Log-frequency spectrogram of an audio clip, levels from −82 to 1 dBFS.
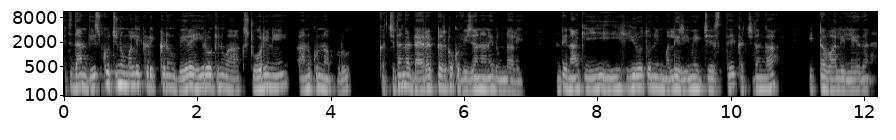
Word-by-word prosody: అయితే 160 - -9
దాన్ని 155 0 +2
తీసుకొచ్చి 165 +3 +2
నువ్వు 175 -2 +7
మళ్ళీ 165 +1 +2
ఇక్కడ 165 -1 -3
ఇక్కడ 155 +2 -1 0.2
వేరే 145 +4 +4
హీరోకి 155 0 +2
నువ్వు 145 -3 -2
ఆ - - -6 0.2
స్టోరీని 150 +2 +2 0.4
అనుకున్నప్పుడు 130 -4 -2 0.5
ఖచ్చితంగా 145 +5 0
డైరెక్టర్‌కు 135 +3 +2
ఒక 140 - -3
విజన్ 130 +2 +2
అనేది 130 -1 0
ఉండాలి. 115 -3 -4 0.5
అంటే 125 +4 -3
నాకు 135 +1 -1
ఈ, - - 0 0.3
ఈ - - 0
హీరోతో 145 +2 +1
నేను 135 -1 +1
మళ్ళీ 130 +3 +2
రీమేక్ 130 +1 +1
చేస్తే 130 +3 -3 0.2
ఖచ్చితంగా 130 +1 -1 0.6
హిట్ 135 +1 -4
అవ్వాలి. 125 0 -1
లేదా 120 0 -5
135 Hz, 155 wpm, -32 LUFS, 130-150 Hz, 0.6 s, నువ్వు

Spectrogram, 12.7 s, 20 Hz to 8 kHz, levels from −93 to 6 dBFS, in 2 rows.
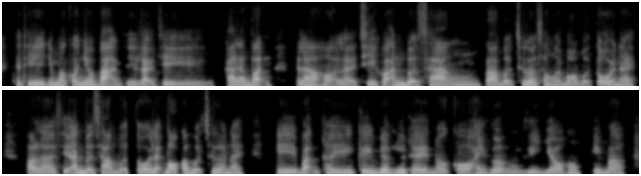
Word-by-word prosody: Thế - - -4
thì 160 -6 +2
nhưng 160 - -1
mà 150 -3 +1
có 135 - 0
nhiều 160 +3 +2
bạn 120 -5 +4
thì 120 -1 -3
lại 115 - +1
chỉ 95 -3 -3 0.3
khá - - +3
là - - +4
bận, - - +3 0.3
thế 155 - -1
là 160 -4 +4
họ 130 - -1
lại 120 -2 -1
chỉ 120 -2 -1
có - - +1
ăn 165 -1 +1
bữa 160 - +3
sáng 150 +10 -1
và 120 -1 +4
bữa 115 - 0
trưa 165 -2 +3
xong 160 -1 -3
rồi 135 - -3
bỏ 110 -4 0
bữa - - -4
tối - - +2
này. - - -1 0.3
Hoặc 120 - +2
là 115 0 0
chỉ - - -1
ăn 145 +2 +3
bữa - - +2
sáng, 115 +1 -1
bữa 130 - -1
tối 125 0 +3
lại - - +2
bỏ 140 - +4
qua 155 - +2
bữa 165 - 0
trưa 175 -2 -1
này. 130 -4 -2 0.3
Thì 120 -2 0
bạn 120 +1 0
thấy 125 +5 -1
cái 145 0 +1
việc 165 -1 +3
như 155 +4 +1
thế 115 -3 +2
nó 125 -2 -3
có 110 -2 +1
ảnh 150 -6 -2
hưởng 105 -2 -2
gì 115 0 -3
nhiều 115 -1 0
không? 155 +5 -3
Khi 165 - -1
mà 115 -6 -2
130 Hz, 285 wpm, -31 LUFS, 115-155 Hz, 0.3 s, bạn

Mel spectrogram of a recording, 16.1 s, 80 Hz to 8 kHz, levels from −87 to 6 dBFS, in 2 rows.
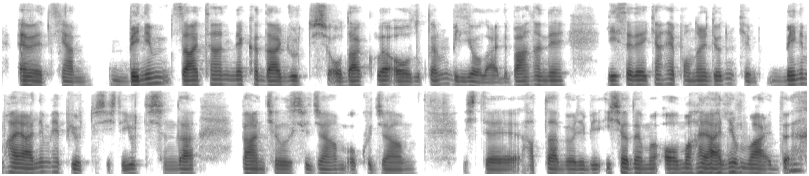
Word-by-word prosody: Evet, 110 -4 +2
ya 100 -1 +1 0.3
benim 115 +8 +2
zaten 120 +2 +3
ne 120 -1 0
kadar 110 -3 +3
yurt 110 +1 -4
dışı - - 0
odaklı 110 +2 +2
olduklarımı 105 +5 -2
biliyorlardı. 95 -4 -2
Ben 105 +1 +4
hani 110 -1 -2 0.4
lisedeyken 120 +1 +1
hep 130 -2 -4
onlara 115 0 -2
diyordum 120 +4 -3
ki 100 -4 -9
benim 120 +6 0
hayalim 125 0 +4
hep 135 - -8
yurt 105 - -3
dışı - - -5
işte 100 - -6
yurt 110 0 -4
dışında 105 0 -1 0.5
ben 110 -1 +3
çalışacağım, 105 0 -3
okuyacağım 100 0 -4 0.5
işte 100 -1 -1
hatta 105 -1 -1
böyle 105 0 -2
bir 105 - -5
iş 115 +1 +1
adamı 110 -2 +1
olma 115 0 +1
hayalim 120 +1 +4
vardı. 105 +5 +1
110 Hz, 140 wpm, -24 LUFS, 105-115 Hz, 0.5 s, Ben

